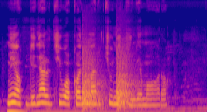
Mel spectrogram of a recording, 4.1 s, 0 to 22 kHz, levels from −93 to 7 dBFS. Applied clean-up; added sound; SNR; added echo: none; Explosion; 2 dB; none.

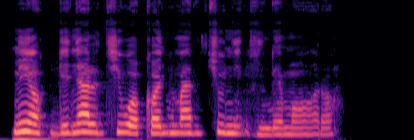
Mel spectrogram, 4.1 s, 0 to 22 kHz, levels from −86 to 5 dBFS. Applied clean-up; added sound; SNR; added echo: neural mask model Resemble Enhance denoiser.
